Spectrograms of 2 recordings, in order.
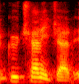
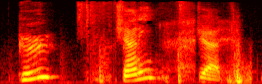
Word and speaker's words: Ghoochannejad: It's there's a Ghoochannejad. It's literally, you know, it's just how it's spelt. Ghoochannejad. Not hard.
